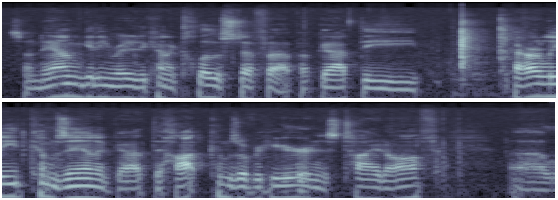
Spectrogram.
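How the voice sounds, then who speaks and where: Male DIY repair host, low and husky, casual, halting think-aloud delivery with folksy self-deprecation. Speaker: host of a radio repair video series. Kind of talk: casual hands-on repair walkthrough.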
